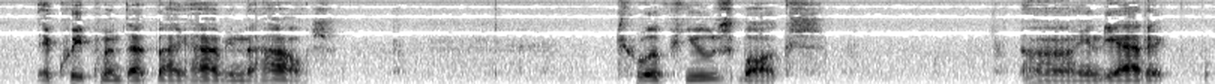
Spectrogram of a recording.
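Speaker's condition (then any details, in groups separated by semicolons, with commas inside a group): No condition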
